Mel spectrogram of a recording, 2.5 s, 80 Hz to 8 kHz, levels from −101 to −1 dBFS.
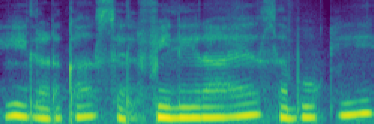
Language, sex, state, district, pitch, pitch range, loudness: Hindi, female, Bihar, Katihar, 200 Hz, 195-225 Hz, -14 LUFS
